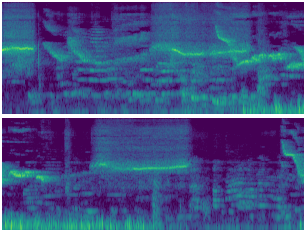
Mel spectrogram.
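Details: Orange-headed thrush singing: loud, clear whistled phrases high in pitch, with sliding and warbling notes. A rough, low rumbling noise runs through the middle section, and the song resumes with a sharp whistle at the end.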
